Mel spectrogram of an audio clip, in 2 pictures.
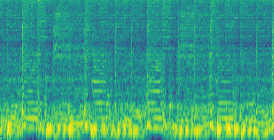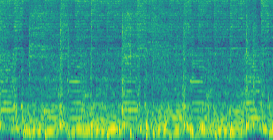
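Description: Rock karaoke backing track playing its instrumental intro, led by electric guitar over bass, before any vocals come in.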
